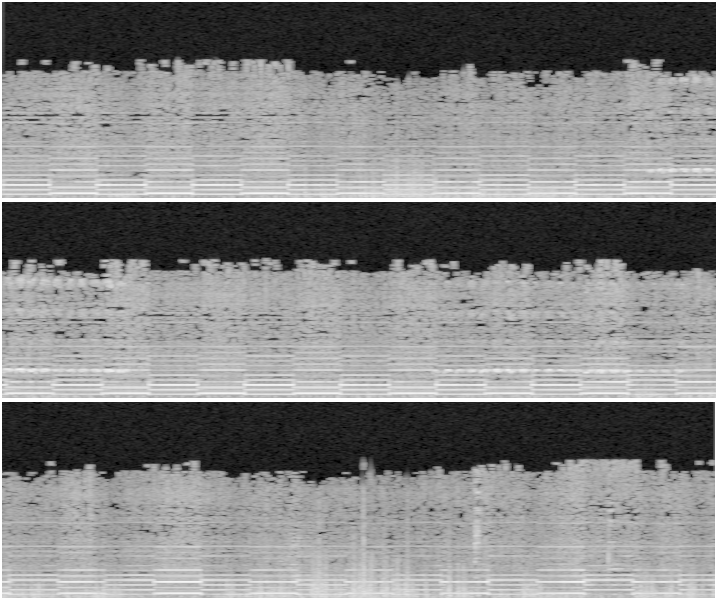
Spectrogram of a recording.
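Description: Railway level-crossing alarm sounding continuously, an electronic warning tone switching rapidly back and forth between two pitches. This signals that the barrier is down and a train is approaching.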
